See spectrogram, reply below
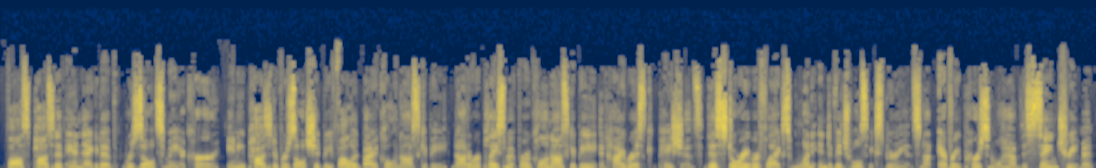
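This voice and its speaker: Female ad reader, lowish pitch, scripted sponsor message, dry close sound. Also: dry recording. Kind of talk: scripted ad narration.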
